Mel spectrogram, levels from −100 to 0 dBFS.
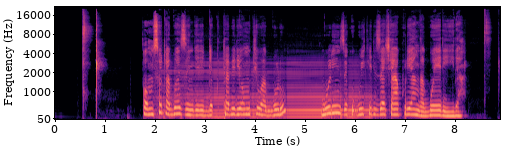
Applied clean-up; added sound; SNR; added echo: neural mask model RNNoise.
